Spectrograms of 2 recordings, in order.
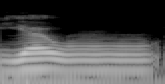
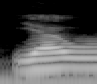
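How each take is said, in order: First: The sound is stretched out far too long. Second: The sound flows but is held only briefly. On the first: The speaker calls it wrong. "Ini terlalu panjang" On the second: The speaker calls it right. "Suaranya mengalir"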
